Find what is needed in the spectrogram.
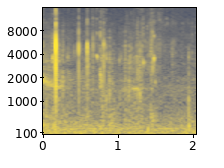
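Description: Quiet, with a sharp click just after the start and a few fainter clicks and small handling noises after it.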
